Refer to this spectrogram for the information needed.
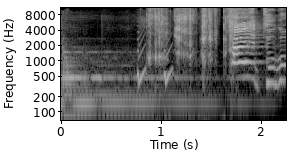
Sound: munch, munch

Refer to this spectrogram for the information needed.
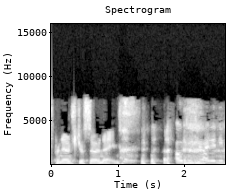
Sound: laughing

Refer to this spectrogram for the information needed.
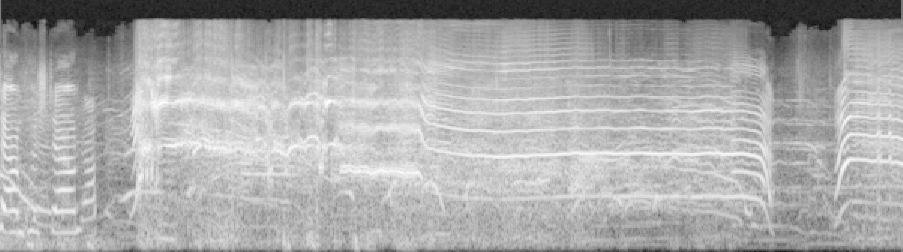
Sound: yells loudly

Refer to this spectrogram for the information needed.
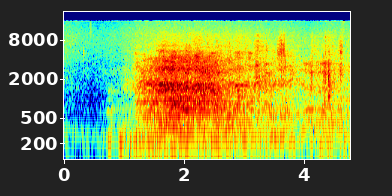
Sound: laughter

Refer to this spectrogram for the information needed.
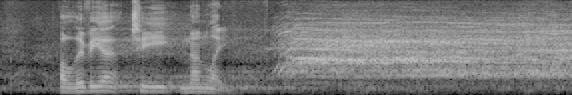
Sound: students cheering

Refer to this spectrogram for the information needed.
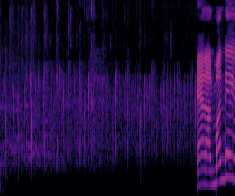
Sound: attendees applauding

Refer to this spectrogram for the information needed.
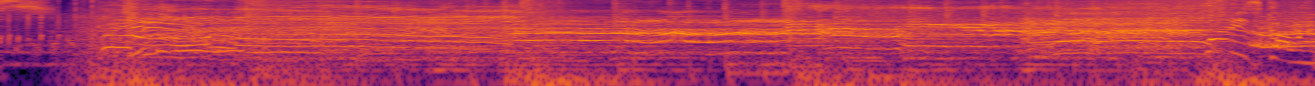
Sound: screaming

